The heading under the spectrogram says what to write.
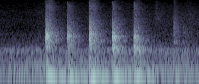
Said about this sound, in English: When they knocked a second time, we noticed they were knocking from inside that bedroom in front of the stairs, the one with a piece of furniture blocking the door, the one no one had entered in a long time.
